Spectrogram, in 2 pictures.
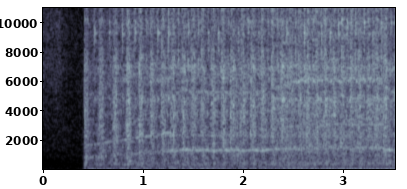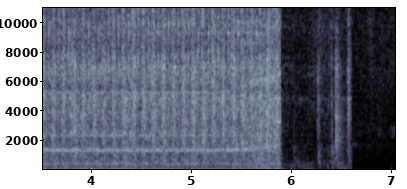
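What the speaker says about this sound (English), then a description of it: "Pop your hoop into your machine and stitch round number four to secure it." Embroidery machine stitching fabric tape-held in a hoop, a loud continuous rapid needle chatter for about five seconds that starts and stops abruptly, followed by a short fainter mechanical whir.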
